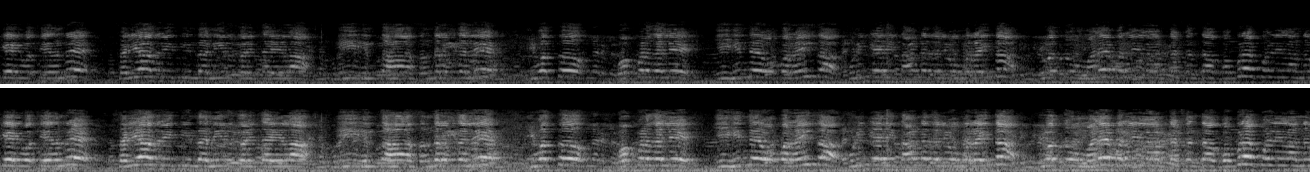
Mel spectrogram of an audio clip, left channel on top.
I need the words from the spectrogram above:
ಇವತ್ತೇನಂದ್ರೆ ಸರಿಯಾದ ರೀತಿಯಿಂದ ನೀರು ದೊರೀತಾ ಇಲ್ಲ. ಇಂತಹ ಸಂದರ್ಭದಲ್ಲಿ ಇವತ್ತು ಕೊಪ್ಪಳದಲ್ಲಿ ಈ ಹಿಂದೆ ಒಬ್ಬ ರೈತ, ಕುಣಿಕೇರಿ ತಾಂಡದಲ್ಲಿ ಒಬ್ಬ ರೈತ ಇವತ್ತು ಮಳೆ ಬರಲಿಲ್ಲ ಅಂತಕ್ಕಂತ, ಗೊಬ್ಬರ ಕೊಡಲಿಲ್ಲ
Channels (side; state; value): left; quieter; 13.8 dB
